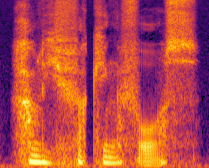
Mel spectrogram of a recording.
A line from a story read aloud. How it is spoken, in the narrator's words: he muttered quietly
